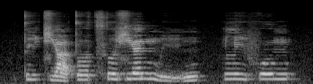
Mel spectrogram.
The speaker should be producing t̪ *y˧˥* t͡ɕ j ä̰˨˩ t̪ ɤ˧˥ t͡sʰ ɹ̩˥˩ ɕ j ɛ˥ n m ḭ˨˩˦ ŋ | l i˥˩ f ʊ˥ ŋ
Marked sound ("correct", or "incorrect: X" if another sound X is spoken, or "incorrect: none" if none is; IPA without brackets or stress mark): incorrect: i˧˥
